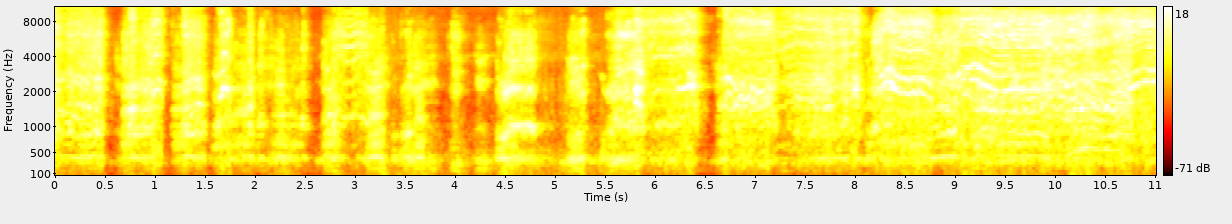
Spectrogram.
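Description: Several pigs make loud, harsh squeals and short grunts in rapid, overlapping bursts, with a shrill wavering squeal building near the end. The racket is the noise of hungry animals calling for food at feeding time.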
